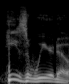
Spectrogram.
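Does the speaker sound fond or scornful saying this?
fond. It is said in a warm, fond tone. The person's quirkiness is liked. "I like him. That means I like how quirky and eccentric he is"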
